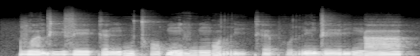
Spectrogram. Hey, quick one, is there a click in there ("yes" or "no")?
no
